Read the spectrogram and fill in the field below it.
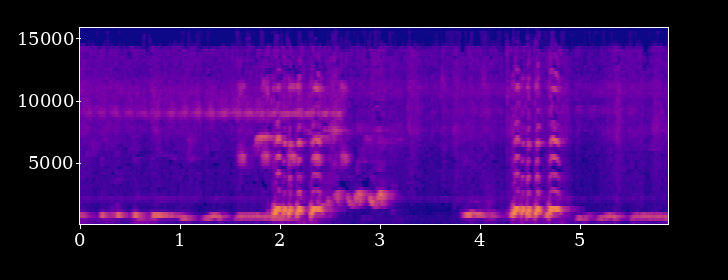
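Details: Zebra dove lure song meant to make other doves sing. Soft rolling coos lead into a sharp staccato burst and a brief higher note, then a pause before a second burst and more low coos.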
